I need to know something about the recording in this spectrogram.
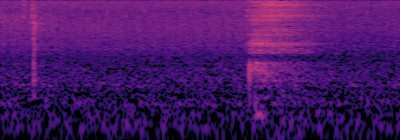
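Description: Quiet, steady background noise with no engine running, a faint click just after the start and a short breathy noise about two and a half seconds in.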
